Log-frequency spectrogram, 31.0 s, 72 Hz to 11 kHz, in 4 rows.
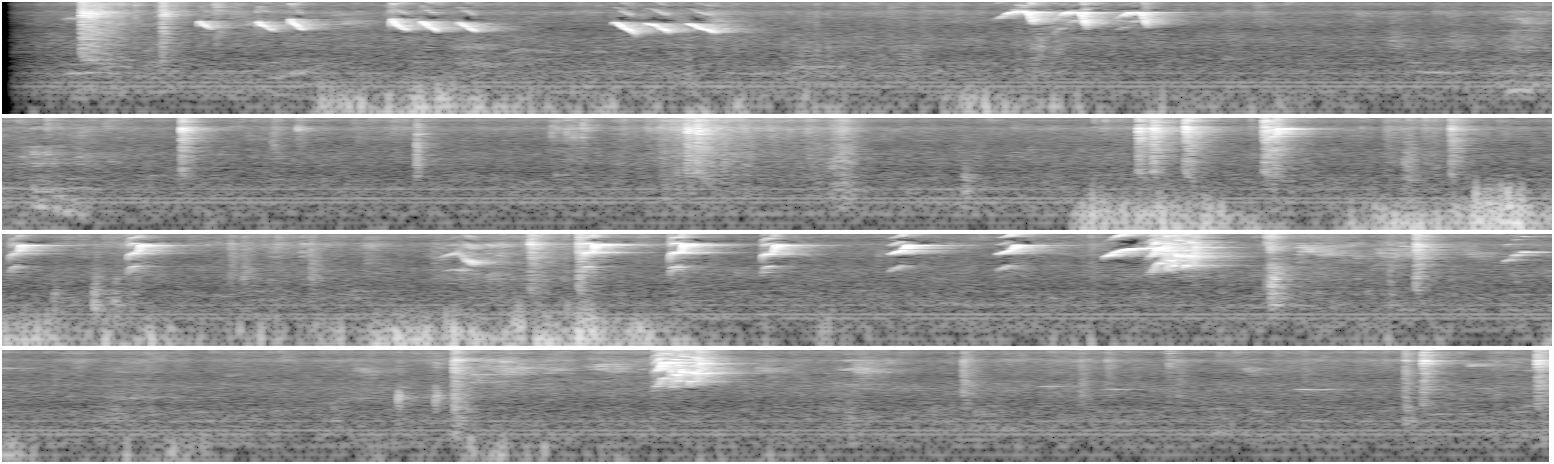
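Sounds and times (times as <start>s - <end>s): songbird chirps: 0.2s - 3.8s, 4.9s - 6.1s, 24.4s - 30.9s
songbird chirping: 0.4s - 3.8s.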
